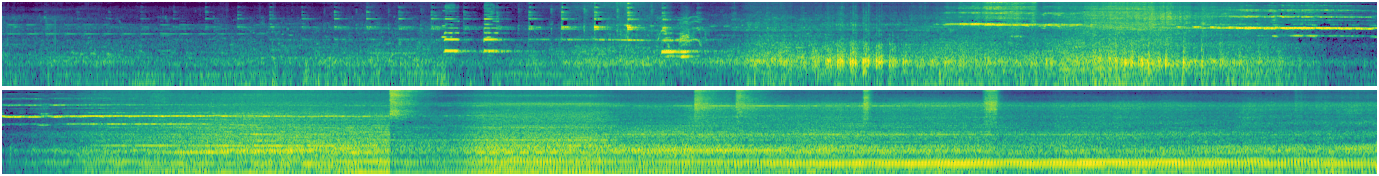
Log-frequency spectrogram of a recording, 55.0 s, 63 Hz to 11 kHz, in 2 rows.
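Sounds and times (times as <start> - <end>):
train bell ringing: 0.0 - 15.0, 27.1 - 35.3, 36.0 - 46.8
diesel locomotive rumbling: 0.0 - 55.0
train cars rolling by: 0.0 - 55.0
train horn blasts: 8.8 - 10.3, 12.1 - 14.2
train wheel squeal: 10.6 - 14.7, 16.6 - 37.0, 37.6 - 47.6.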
